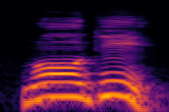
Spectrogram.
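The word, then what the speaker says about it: 모기: मोगी, ठीक है। मोदी नहीं, बल्कि मोगी।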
